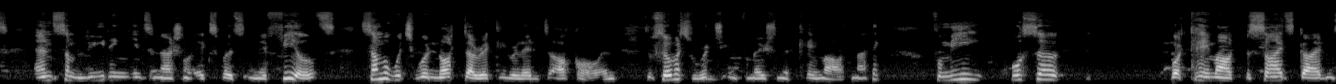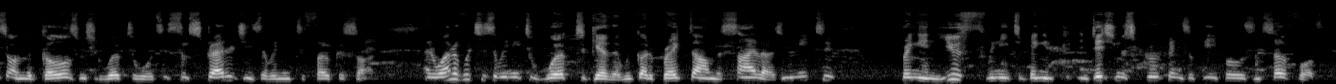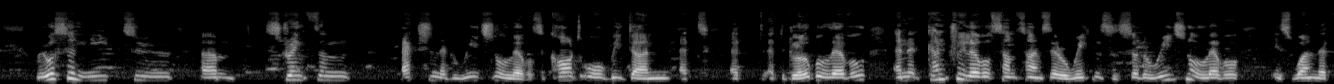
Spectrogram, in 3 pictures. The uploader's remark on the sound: We spoke to a number of the attendees at the 7th Global Alcohol Policy Conference in Cape Town.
